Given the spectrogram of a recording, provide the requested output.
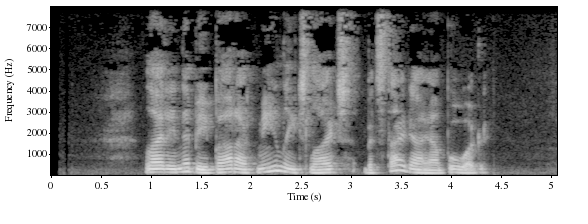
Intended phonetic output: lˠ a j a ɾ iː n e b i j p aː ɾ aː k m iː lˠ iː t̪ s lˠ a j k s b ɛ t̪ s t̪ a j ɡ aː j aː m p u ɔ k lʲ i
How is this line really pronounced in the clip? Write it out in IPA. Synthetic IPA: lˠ a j a ɾ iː n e b i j p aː ɾ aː k m iː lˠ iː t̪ s lˠ a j k s b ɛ t̪ s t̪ a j ɡ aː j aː m p u ɔ ɡ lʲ i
